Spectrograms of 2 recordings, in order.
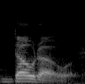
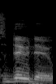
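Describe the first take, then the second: First: Both syllables have an 'oh' vowel. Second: Both syllables have an 'oo' vowel.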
